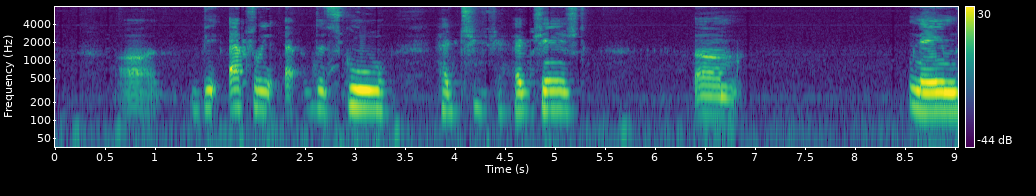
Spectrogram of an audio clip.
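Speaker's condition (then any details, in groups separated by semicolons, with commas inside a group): Cerebral palsy, spastic diplegia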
